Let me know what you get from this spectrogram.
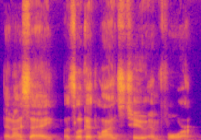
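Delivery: normal talking voice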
